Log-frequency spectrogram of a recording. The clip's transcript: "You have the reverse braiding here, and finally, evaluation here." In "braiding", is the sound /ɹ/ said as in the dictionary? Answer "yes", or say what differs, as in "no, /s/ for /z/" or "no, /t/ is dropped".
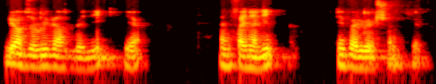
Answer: no, /ɹ/ is dropped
